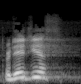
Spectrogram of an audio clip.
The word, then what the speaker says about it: prodigious: I can't pronounce the next word. What does that say? Prodigious? Thank you.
